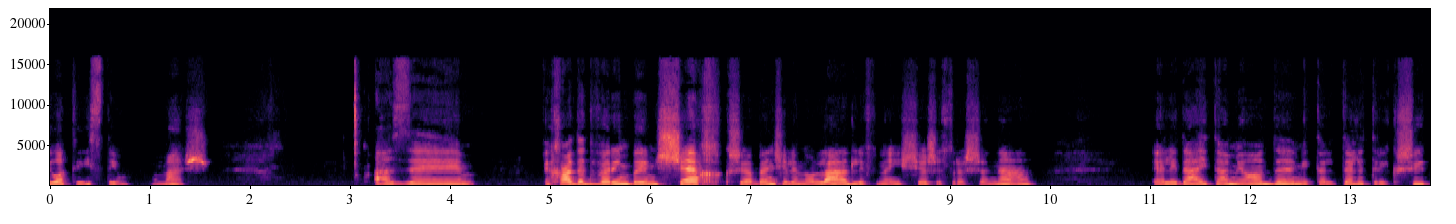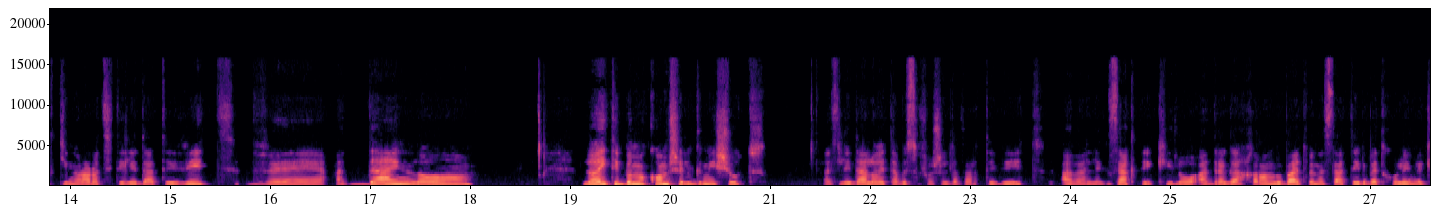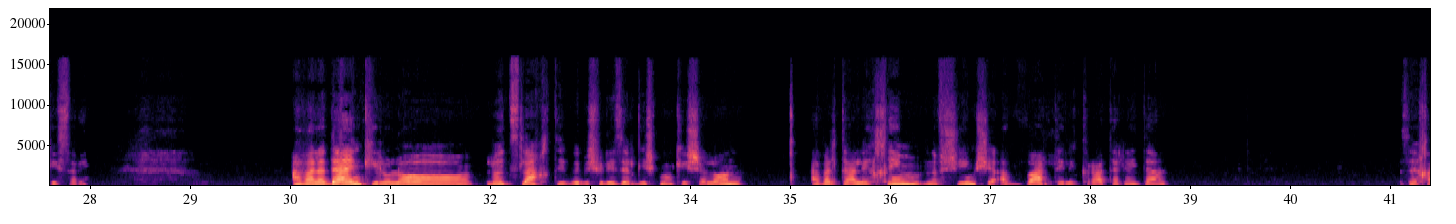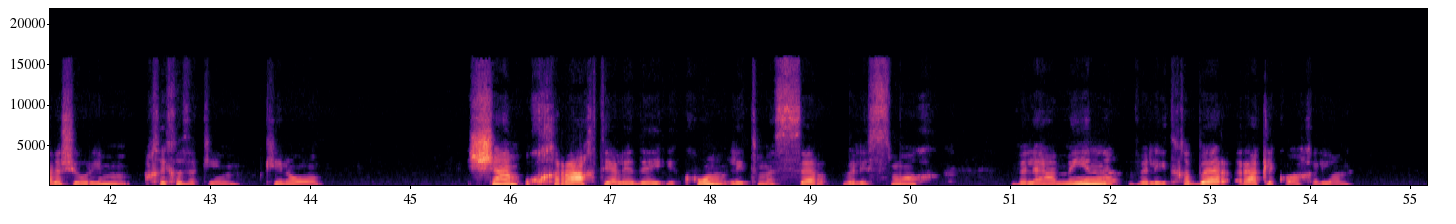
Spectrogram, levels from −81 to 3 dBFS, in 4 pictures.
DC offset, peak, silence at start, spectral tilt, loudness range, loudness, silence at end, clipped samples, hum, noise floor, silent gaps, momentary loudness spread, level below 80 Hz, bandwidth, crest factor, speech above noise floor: under 0.1%; 0 dBFS; 0 s; -4 dB/octave; 10 LU; -23 LUFS; 0.8 s; under 0.1%; none; -70 dBFS; none; 15 LU; -70 dBFS; 16 kHz; 24 dB; 47 dB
